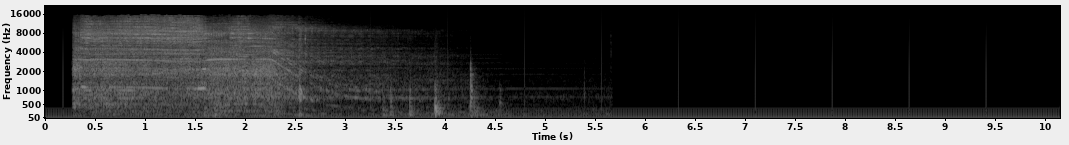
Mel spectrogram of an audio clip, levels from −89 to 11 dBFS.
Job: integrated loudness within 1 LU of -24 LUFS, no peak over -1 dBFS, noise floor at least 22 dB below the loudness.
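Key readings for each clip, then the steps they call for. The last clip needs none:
clicks 13; hum 60 Hz; harmonics up to 360 Hz; hum level -62 dBFS; loudness -32.0 LUFS; peak -21.0 dBFS; loudness target -24.0 LUFS
-> de-click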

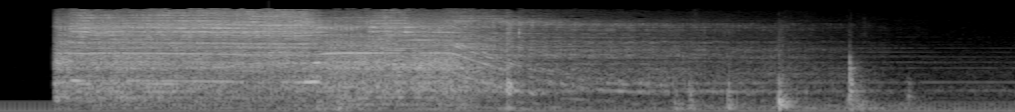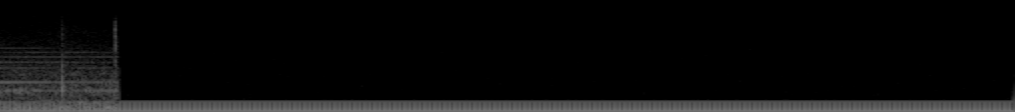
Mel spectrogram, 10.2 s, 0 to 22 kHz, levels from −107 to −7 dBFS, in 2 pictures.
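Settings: clicks 0; hum 60 Hz; harmonics up to 360 Hz; hum level -62 dBFS
-> de-hum 60 Hz, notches 6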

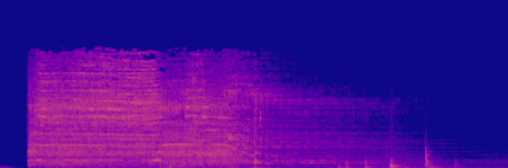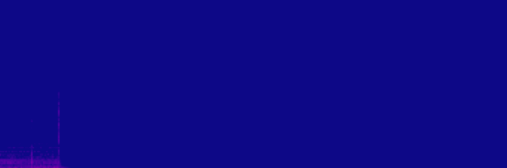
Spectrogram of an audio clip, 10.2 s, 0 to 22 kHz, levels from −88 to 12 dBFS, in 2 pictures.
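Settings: hum none; loudness -31.5 LUFS; peak -21.0 dBFS; loudness target -24.0 LUFS
-> gain +7.5 dB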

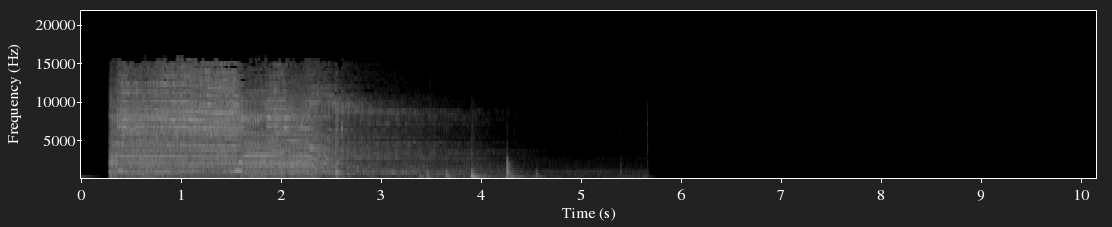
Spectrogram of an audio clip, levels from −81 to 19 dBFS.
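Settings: loudness -24.5 LUFS; peak -13.5 dBFS; noise floor -83 dBFS

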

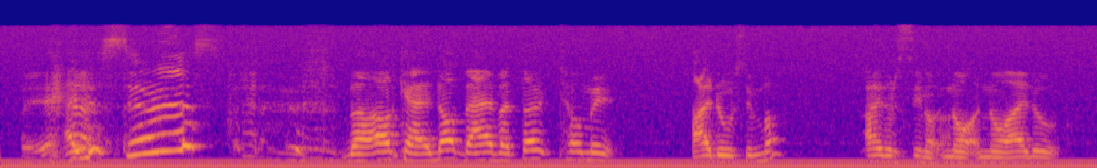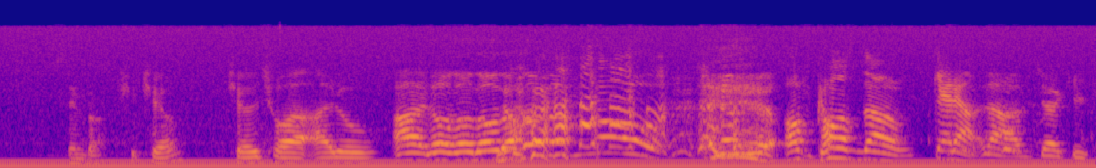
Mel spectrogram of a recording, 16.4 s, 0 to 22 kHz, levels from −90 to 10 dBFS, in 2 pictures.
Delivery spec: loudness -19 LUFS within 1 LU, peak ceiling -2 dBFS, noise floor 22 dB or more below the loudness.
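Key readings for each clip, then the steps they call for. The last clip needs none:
hum 60 Hz; harmonics up to 180 Hz; hum level -32 dBFS; noise floor -34 dBFS; noise floor target -45 dBFS; loudness -22.5 LUFS; peak -7.5 dBFS; loudness target -19.0 LUFS
-> de-hum 60 Hz, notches 3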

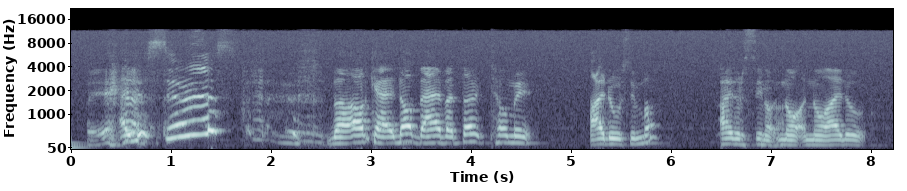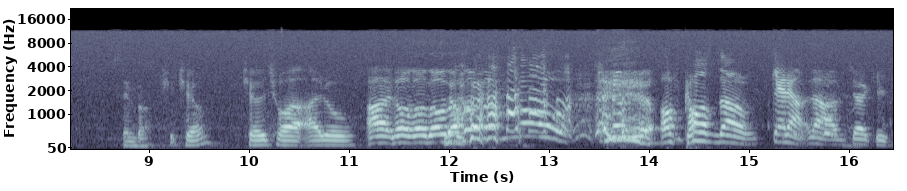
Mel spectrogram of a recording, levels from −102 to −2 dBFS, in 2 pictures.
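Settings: hum none; noise floor -43 dBFS; noise floor target -45 dBFS
-> denoiser 6 dB, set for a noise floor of -43 dBFS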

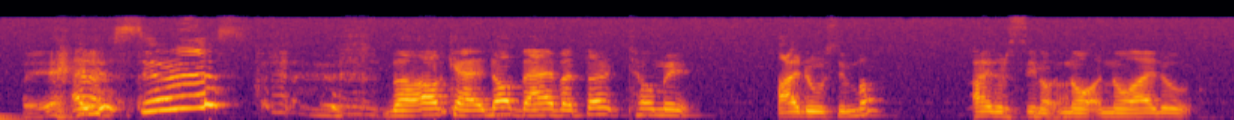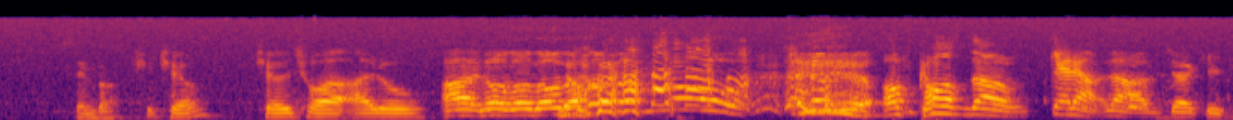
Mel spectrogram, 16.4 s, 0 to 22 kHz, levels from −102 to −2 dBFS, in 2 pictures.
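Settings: noise floor -47 dBFS; loudness -22.5 LUFS; peak -8.0 dBFS; loudness target -19.0 LUFS
-> gain +3.5 dB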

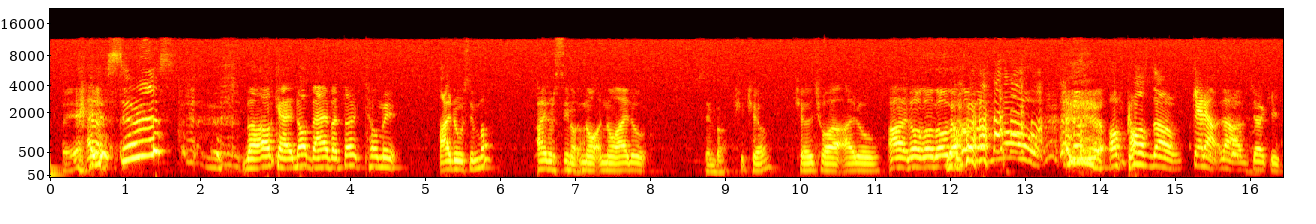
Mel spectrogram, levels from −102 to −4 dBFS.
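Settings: loudness -19.0 LUFS; peak -4.5 dBFS; noise floor -43 dBFS

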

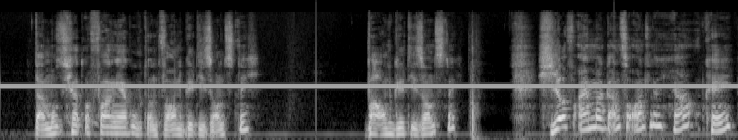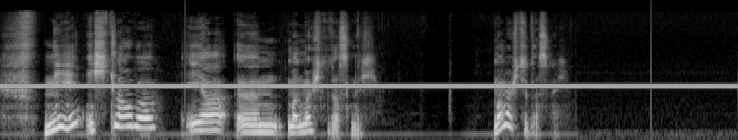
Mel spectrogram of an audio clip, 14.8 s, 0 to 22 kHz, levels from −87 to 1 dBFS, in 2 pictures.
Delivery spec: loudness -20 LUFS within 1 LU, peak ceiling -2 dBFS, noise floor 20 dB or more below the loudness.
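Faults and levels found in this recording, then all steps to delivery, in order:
clicks 4; steady tone 2000 Hz; tone level -28 dBFS; loudness -22.5 LUFS; peak -6.0 dBFS; loudness target -20.0 LUFS
-> de-click; notch 2000 Hz, Q 30; gain +2.5 dB

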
